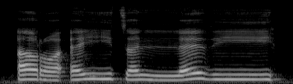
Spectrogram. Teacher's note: Verse number 1 میں آپ دیکھ سکتے ہیں ارأیت الذی، حمزہ کو شارپلی پڑھنا ہے۔ حمزہ جو ہے سٹارٹنگ میں اکسل حلق یعنی deep part of the throat سے نکلتا ہے۔ را کو ہیوی پڑھنا ہے، اس میں تکرار آئے گی، ہلکی سی وائبریشن را، ٹھیک ہے۔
